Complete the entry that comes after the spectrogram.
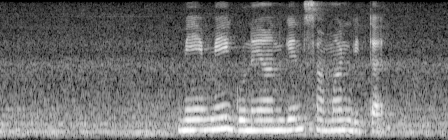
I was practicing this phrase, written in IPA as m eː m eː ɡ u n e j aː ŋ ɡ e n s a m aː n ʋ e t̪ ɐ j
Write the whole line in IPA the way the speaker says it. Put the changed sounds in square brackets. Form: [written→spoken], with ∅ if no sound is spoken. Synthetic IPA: m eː m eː ɡ u n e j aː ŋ ɡ e n s a m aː n ʋ [e→i] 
